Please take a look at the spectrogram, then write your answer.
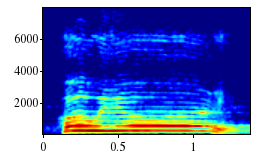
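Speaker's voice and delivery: very high, loud, long-held holler; sing-out hail, stretched on one high note; long-distance call. Shown as a demonstration. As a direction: sustain the call so it carries far. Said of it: "we a call somebody".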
